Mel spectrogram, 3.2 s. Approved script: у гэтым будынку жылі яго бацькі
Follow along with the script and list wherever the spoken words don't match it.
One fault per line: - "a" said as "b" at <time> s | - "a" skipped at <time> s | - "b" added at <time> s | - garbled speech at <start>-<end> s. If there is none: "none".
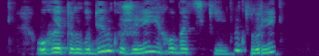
- garbled speech at 2.3-2.8 s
